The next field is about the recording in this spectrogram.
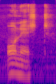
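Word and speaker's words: honest: यहाँ ऑनेस्ट है, इसका उच्चारण हो रहा है ऑनेस्ट।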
